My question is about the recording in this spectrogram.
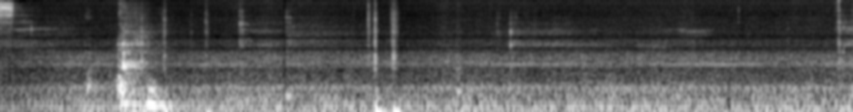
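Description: Steady low rumble with a few short clicks and knocks, the loudest about a second in.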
